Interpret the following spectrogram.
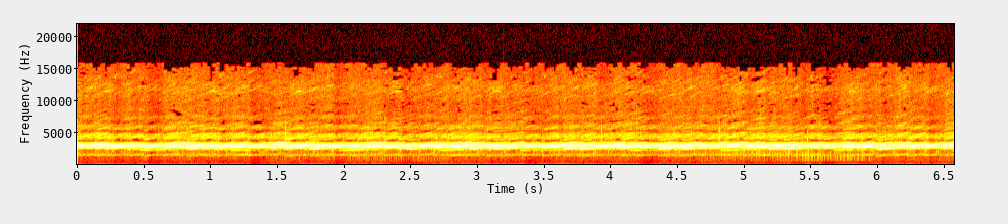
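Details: Early-year night at a frog pond, where massed spring peepers keep up a constant high-pitched peeping that merges into one bright, steady trill. A faint lower murmur briefly shows near the end.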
